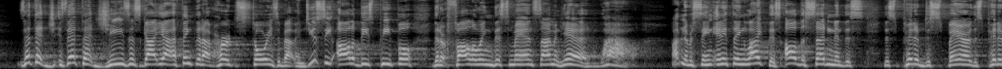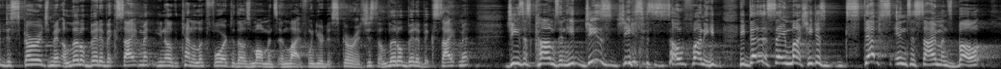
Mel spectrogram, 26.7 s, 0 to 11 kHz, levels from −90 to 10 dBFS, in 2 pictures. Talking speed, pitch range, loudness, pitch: 220 wpm, 175-250 Hz, -23 LUFS, 220 Hz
